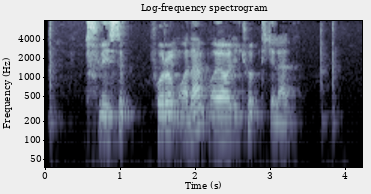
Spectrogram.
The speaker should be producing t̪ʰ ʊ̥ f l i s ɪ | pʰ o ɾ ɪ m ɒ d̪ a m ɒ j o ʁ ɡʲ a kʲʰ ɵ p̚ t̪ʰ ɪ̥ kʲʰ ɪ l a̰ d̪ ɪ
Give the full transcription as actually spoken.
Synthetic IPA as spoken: t̪ʰ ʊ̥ f l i s ɪ | pʰ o ɾ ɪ m ɒ d̪ a m ɒ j ɒ ʁ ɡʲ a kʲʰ ɵ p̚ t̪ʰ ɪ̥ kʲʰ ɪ l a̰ d̪ ɪ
